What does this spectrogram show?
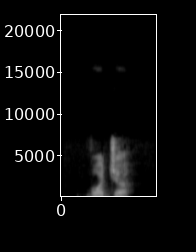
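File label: "водзӧ", Komi, female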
